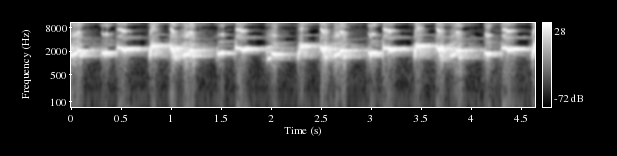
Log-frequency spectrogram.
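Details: Yellow-vented bulbul in lively full song, used to draw answering song from other bulbuls. Clear whistled notes step up and down in a steady, looping phrase with no pauses.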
